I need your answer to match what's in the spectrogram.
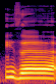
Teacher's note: والذال من الحروف اللثوية التي تخرج من طرف اللسان مع أطراف الثانية العليا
